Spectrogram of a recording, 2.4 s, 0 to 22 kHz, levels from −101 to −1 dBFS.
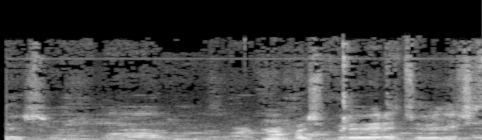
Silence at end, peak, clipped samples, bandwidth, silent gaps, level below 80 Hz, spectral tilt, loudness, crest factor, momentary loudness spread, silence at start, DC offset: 0 s; -2 dBFS; under 0.1%; 16.5 kHz; none; -50 dBFS; -3.5 dB/octave; -17 LUFS; 16 dB; 13 LU; 0 s; under 0.1%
